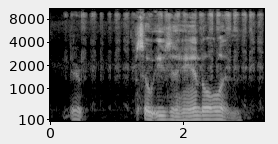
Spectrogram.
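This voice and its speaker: In a dark, mellow tone, a man speaks at a fairly low pitch with fairly even intonation. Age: 60s. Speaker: model-building hobbyist YouTuber. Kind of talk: casual tutorial.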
